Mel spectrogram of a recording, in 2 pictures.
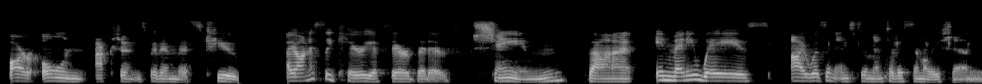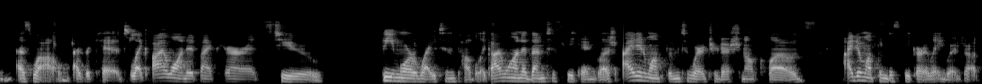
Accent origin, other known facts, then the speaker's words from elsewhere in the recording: Canada; we talked a lot about our own relationship with being Canadian and some of the rosy depiction that we got from our parents in terms of being grateful.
